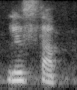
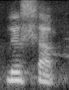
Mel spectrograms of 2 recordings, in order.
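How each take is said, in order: No difference in how they are said.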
